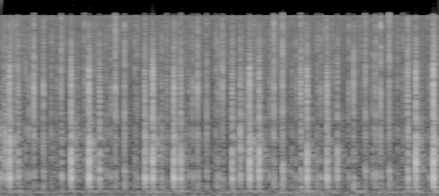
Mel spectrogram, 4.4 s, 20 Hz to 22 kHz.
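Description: Fingertips tap quickly on the cover of a new leather notebook, making a steady stream of short, dry, muted taps centered around 380 Hz. Each tap dies away almost instantly, and no voice is heard.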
